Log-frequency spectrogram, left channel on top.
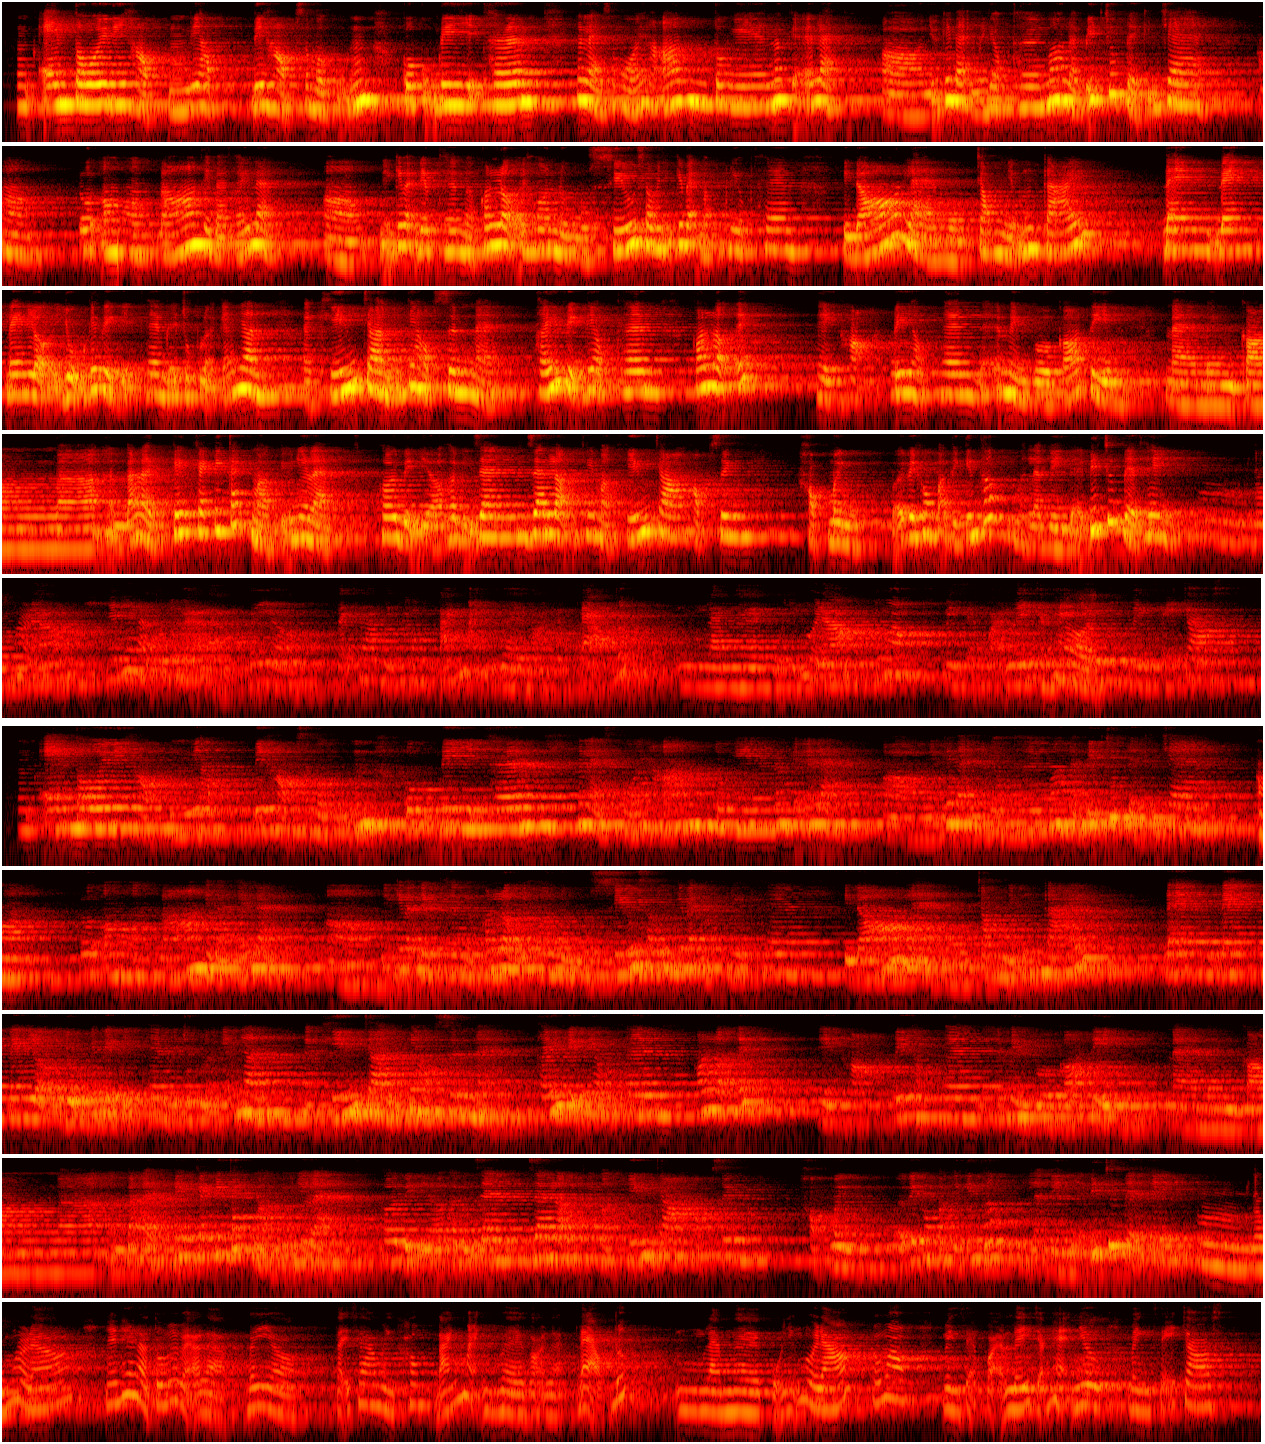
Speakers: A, on the left; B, on the right.
A: em tôi đi học ừ, đi học đi học xong rồi cũng cô cũng đi dạy thêm thế là xong rồi họ tôi nghe nó kể là ờ, những cái bạn mới đi học thêm á là biết trước để kiểm tra
B: Ồ,
A: Ờ, tôi ờ, đó thì bà thấy là ờ, những cái bạn đi học thêm là có lợi hơn được một xíu so với những cái bạn mà không đi học thêm thì đó là một trong những cái đang đang đang lợi dụng cái việc dạy thêm để trục lợi cá nhân là khiến cho những cái học sinh mà thấy việc đi học thêm có lợi ích thì họ đi học thêm để mình vừa có tiền mà mình còn mà đó là cái cái cái cách mà kiểu như là hơi bị ờ, hơi bị gian gian lận khi mà khiến cho học sinh học mình bởi vì không phải vì kiến thức mà là vì để biết trước đề thi
B: ừ, đúng rồi đó. Nên thế là tôi mới bảo là bây giờ tại sao mình không đánh mạnh về gọi là đạo đức ừ, làm nghề của những người đó, đúng không? Mình sẽ quản lý chẳng
A: đúng
B: hạn
A: rồi
B: như mình sẽ cho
